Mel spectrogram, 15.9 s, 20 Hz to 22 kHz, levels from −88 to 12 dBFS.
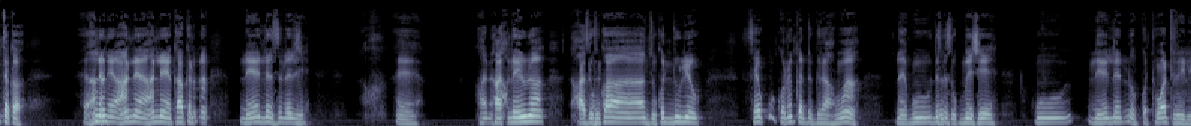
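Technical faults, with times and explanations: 1.25–1.47 s, 2.57–2.80 s, 6.59–6.78 s, 7.83–8.02 s, 12.49–12.68 s: frames out of order. Adjacent 80 ms blocks, which fits runs of four frames, were decoded swapped, so each stretch flutters.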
